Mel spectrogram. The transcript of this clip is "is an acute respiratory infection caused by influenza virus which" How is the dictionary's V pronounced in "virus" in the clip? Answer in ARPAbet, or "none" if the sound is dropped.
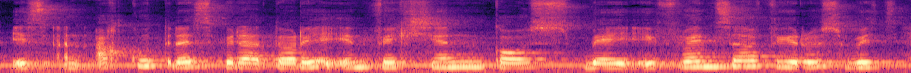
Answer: F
